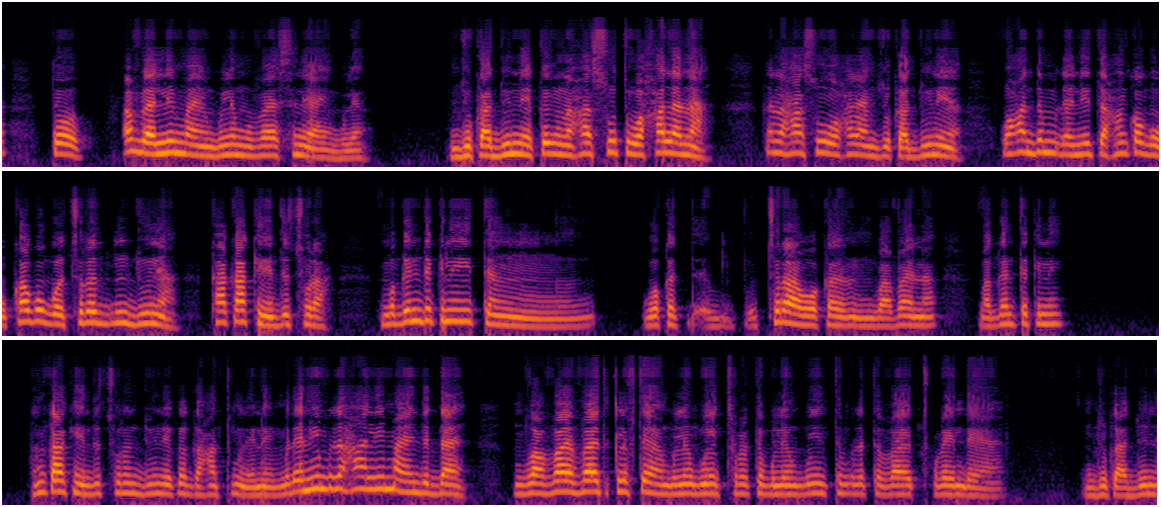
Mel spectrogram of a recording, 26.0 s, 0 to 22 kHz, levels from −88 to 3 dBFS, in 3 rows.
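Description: A speech clip with Opus compression damage throughout, plainly audible from start to finish. The sound is rough and grainy, with tonal parts of the speech turned noisy. The damage likely comes from Opus in its music (CELT) mode at a low rate, which fits about 16 kbps. Short of bits, the encoder keeps each band's energy but fills the detail with folded or noise content. Bandwidth stays full, reaching about 20.2 kHz.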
